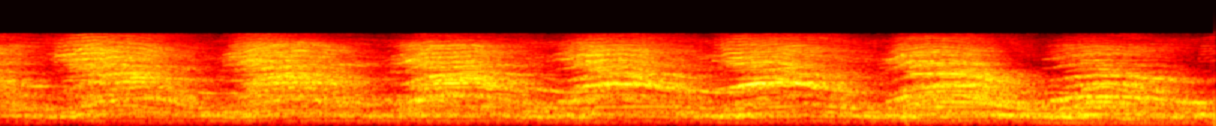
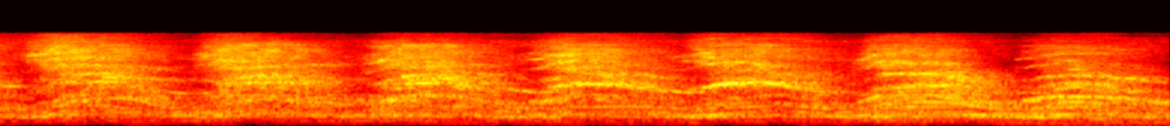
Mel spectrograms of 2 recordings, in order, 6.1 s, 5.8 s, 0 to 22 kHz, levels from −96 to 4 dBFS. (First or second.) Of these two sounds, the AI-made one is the second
